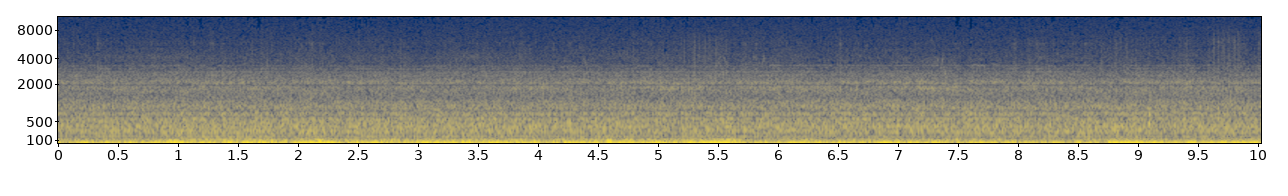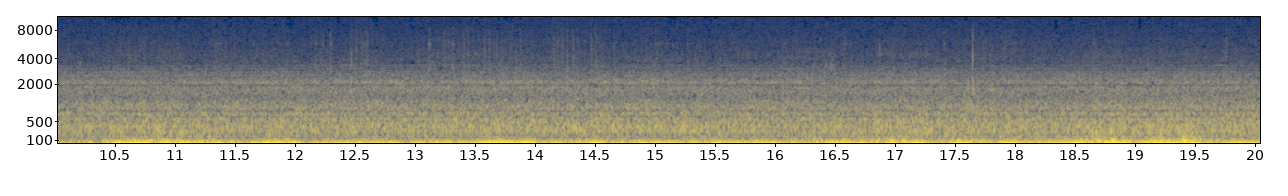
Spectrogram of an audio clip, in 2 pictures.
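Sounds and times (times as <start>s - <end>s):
tyres rolling on asphalt: 0.0s - 20.0s
wind buffeting microphone: 0.0s - 20.0s.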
